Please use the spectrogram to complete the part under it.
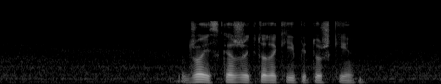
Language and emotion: Russian, neutral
